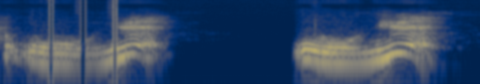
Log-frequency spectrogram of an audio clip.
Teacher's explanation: tone of wu, tone change of wu, we won't read it as wu, we will read it as the half third tone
